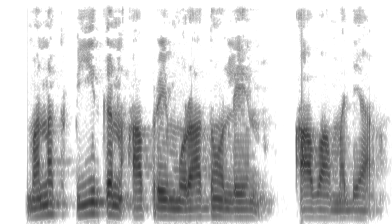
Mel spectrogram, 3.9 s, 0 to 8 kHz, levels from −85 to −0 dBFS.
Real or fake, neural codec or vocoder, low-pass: real; none; 7.2 kHz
